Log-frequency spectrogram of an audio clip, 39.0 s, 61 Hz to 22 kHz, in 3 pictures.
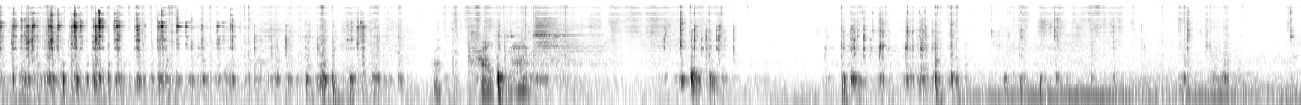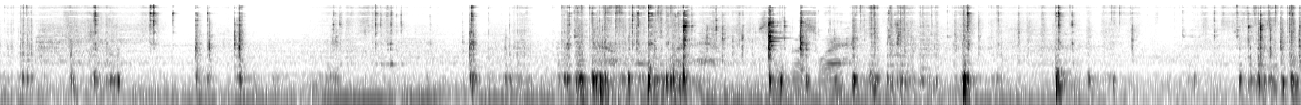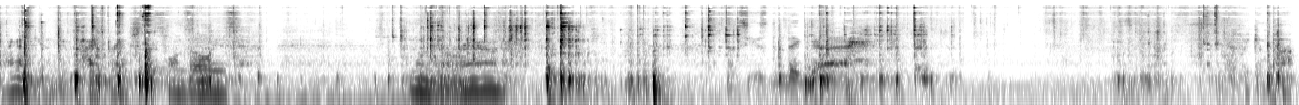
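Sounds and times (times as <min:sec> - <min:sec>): wrenches clinking on metal: 0:00.0 - 0:07.5, 0:08.2 - 0:39.0.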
